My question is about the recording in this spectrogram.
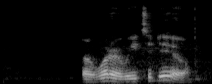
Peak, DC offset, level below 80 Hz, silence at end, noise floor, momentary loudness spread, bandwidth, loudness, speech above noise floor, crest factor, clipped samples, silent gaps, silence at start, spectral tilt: -12 dBFS; under 0.1%; -70 dBFS; 0.25 s; -71 dBFS; 6 LU; 16.5 kHz; -27 LUFS; 45 dB; 16 dB; under 0.1%; none; 0.8 s; -4 dB/octave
